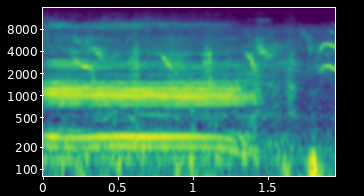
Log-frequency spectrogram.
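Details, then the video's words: Cow offered for sale at a dairy farm near Dhanera: one long, steady, deep moo lasting about a second and a half, held at an even pitch, then fading into quieter farmyard background with faint chirping birds. "धानेरा जोड़े डॉ वा गांव में गाय बेचवानि से"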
